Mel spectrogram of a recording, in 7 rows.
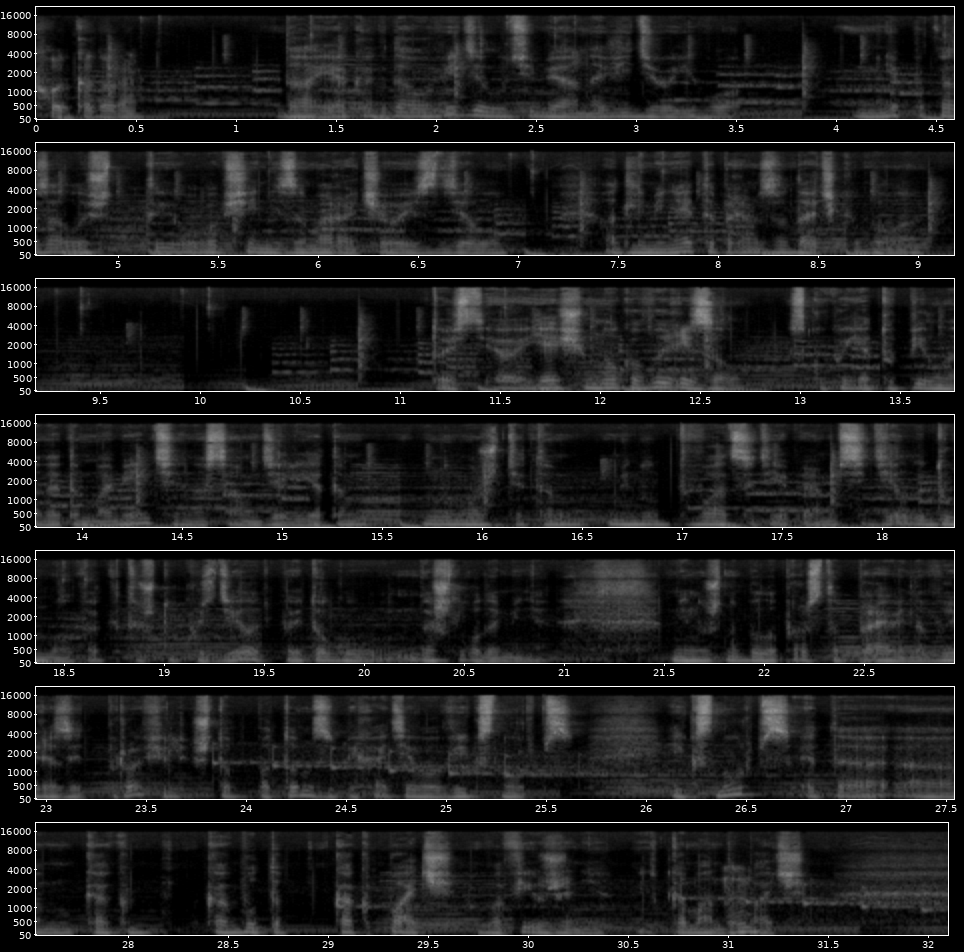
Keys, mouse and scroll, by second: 3.0 Left, 3.2 Left, 7.5 Delete, 23.3 alt+shift+c, 24.7 Escape, 25.1 Escape, 26.9 Delete, 32.0 Delete.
